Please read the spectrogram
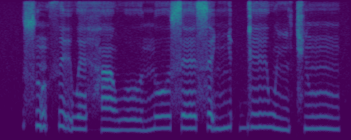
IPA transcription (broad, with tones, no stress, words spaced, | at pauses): sũ˦˨θḛ˦˨ɪ̯wɛ˨ hã˨wo˨ʊ̯ no˦ʊ̯sɛ˦ sʰɛ̰˦˨ɲɛ˦ʔ ɡe˦ɪ̯wĩ˨ t͡ɕũ˦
